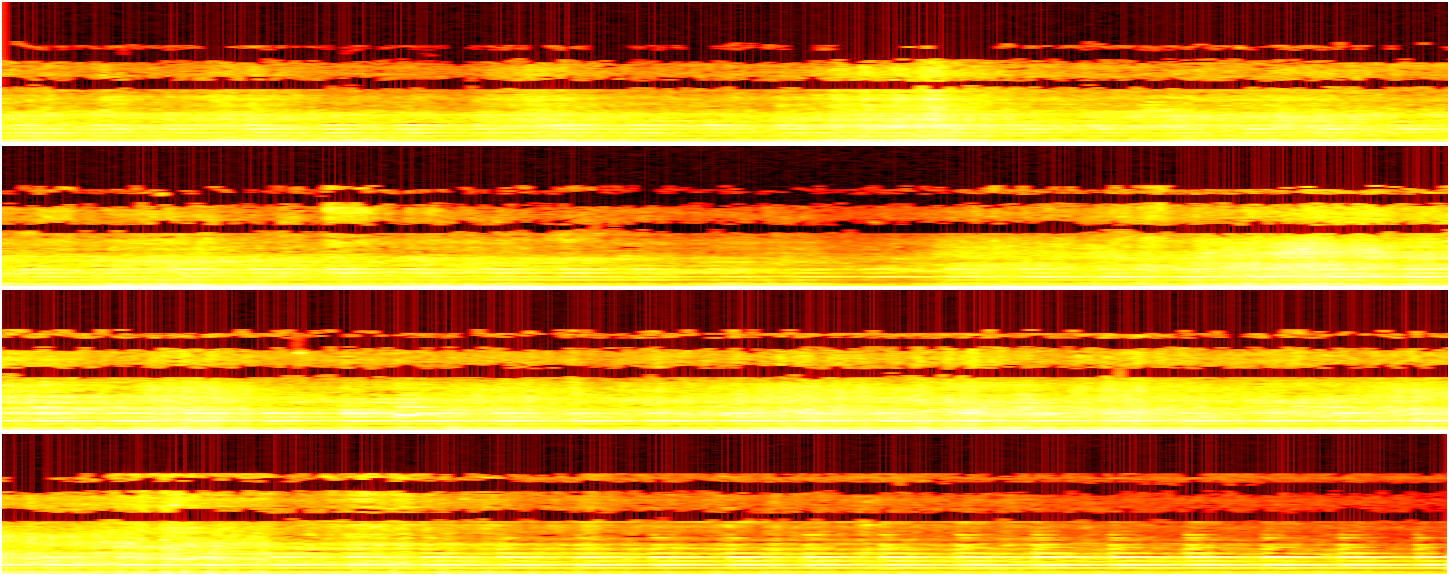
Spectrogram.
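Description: BNSF double-stack intermodal container train rolling past, its wheels rumbling and clattering on the rails, while a grade-crossing bell rings steadily over it. The rumble fades gradually near the end as the last cars draw away.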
